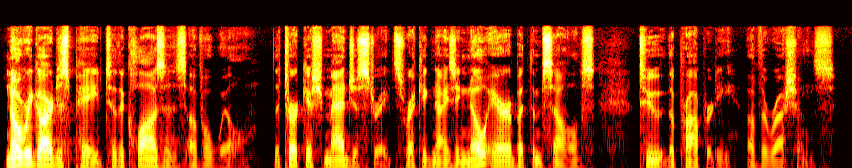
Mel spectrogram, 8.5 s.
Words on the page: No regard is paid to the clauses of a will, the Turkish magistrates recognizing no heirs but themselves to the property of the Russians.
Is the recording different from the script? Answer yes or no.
yes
